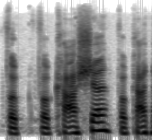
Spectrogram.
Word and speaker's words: focaccia: And the food pairing recommendations, they say pork chops, beef, grilled fish, frites, focaccia.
